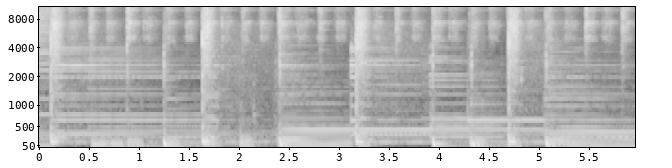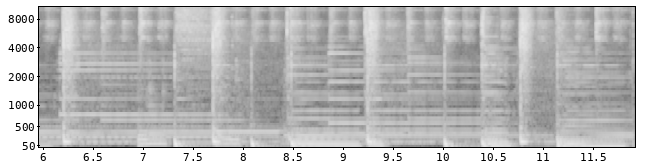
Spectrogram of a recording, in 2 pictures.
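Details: Only music is heard: a steady beat of plucked and percussive instruments with sustained tones and no animal sounds.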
